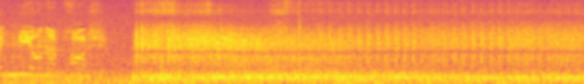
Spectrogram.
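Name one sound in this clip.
Heavy naval guns fire with loud booms.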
